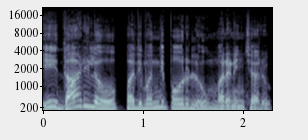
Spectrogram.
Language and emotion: Telugu, neutral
